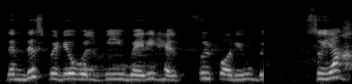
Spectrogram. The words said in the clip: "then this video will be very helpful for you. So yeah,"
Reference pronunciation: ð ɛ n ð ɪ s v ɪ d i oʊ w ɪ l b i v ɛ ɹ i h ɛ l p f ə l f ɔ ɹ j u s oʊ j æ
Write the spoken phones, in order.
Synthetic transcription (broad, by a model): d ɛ n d ɪ s v ɪ d i oʊ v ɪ l b i v ɛ ɹ i h ɛ l p f ə l f ɔ ɹ j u s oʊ j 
